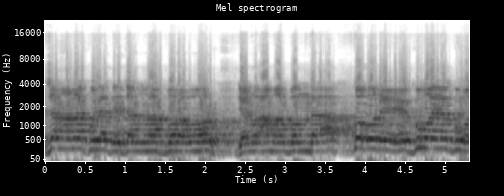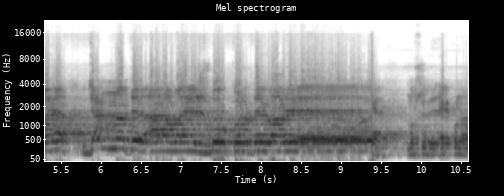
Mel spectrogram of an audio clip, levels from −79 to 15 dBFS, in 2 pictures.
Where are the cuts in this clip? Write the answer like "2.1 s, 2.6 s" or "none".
9.4 s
